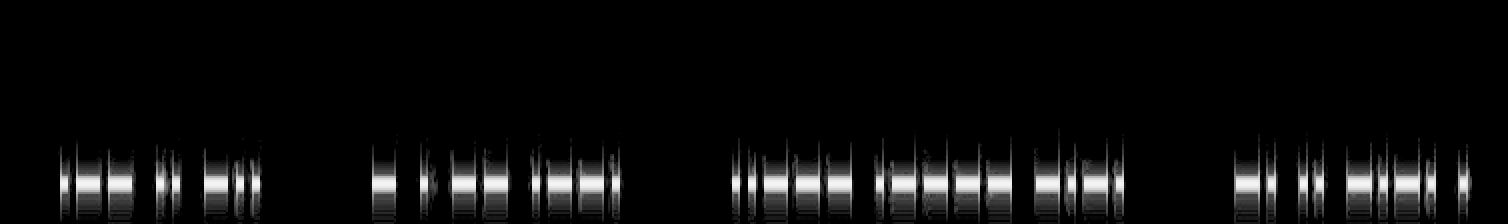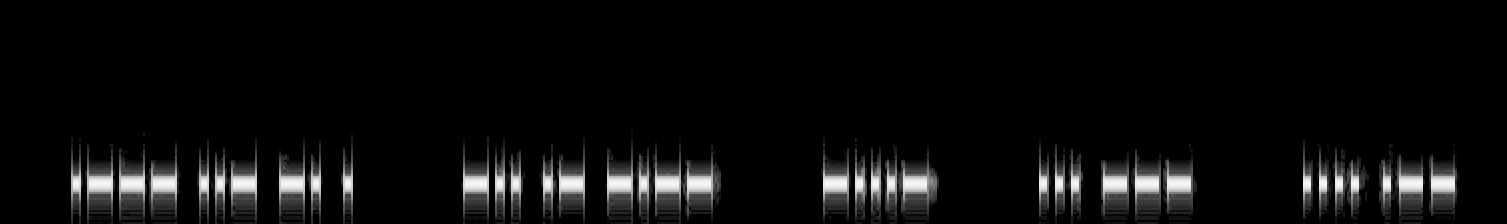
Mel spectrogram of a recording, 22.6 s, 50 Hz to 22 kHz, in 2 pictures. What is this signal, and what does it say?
Morse code, heard as a keyed tone, about 20 wpm, 700 Hz. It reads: WID TEMP 21C NICE JUNE DAY <BT> SO HW
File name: UK MASTER QSOs TRAINING/20WPM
